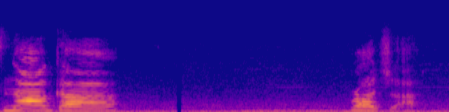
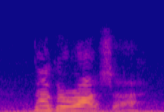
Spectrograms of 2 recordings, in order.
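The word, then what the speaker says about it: Nagaraja: You do pronounce you do pronounce the J. Oh, okay. It's na. It's Naga Raja. There we go. Okay. Sorry about that. Naga Raja.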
